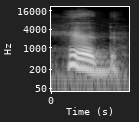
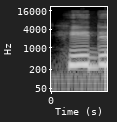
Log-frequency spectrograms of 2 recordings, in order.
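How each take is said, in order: First: हेड with an "e" vowel, as in bed; correct pronunciation. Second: हीड with a long "ee"; wrong pronunciation. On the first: Teacher corrects the reading for learners, correctly pronounced. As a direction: say हेड, no "ee" sound. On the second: Teacher shows what not to read, mispronounced with "ee". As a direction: stretch the vowel of हीड to "heed". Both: Shown as a demonstration. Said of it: "हीड नहीं".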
